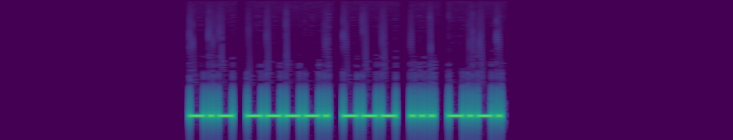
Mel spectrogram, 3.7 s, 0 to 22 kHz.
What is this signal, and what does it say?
Morse code, heard as a keyed tone, about 48 wpm, 700 Hz. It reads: K9OSC
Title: NA SOTA Chaser Callsigns 50wpm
